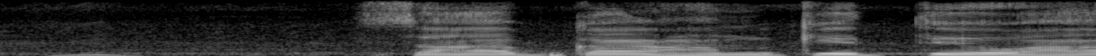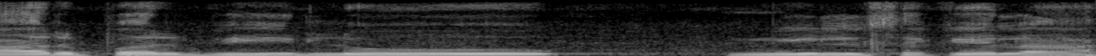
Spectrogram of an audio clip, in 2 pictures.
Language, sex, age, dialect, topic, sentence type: Bhojpuri, male, 25-30, Western, banking, question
